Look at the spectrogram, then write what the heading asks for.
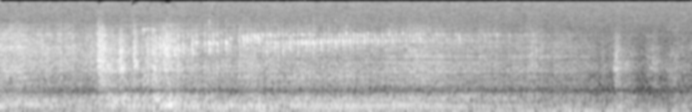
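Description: A small car's engine pulls away, a continuous mid-to-low rumble that stays even and then eases slightly softer toward the end.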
